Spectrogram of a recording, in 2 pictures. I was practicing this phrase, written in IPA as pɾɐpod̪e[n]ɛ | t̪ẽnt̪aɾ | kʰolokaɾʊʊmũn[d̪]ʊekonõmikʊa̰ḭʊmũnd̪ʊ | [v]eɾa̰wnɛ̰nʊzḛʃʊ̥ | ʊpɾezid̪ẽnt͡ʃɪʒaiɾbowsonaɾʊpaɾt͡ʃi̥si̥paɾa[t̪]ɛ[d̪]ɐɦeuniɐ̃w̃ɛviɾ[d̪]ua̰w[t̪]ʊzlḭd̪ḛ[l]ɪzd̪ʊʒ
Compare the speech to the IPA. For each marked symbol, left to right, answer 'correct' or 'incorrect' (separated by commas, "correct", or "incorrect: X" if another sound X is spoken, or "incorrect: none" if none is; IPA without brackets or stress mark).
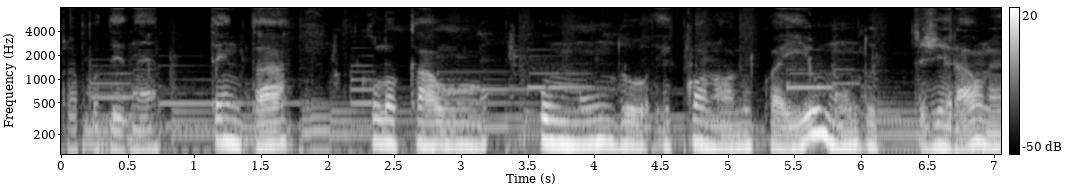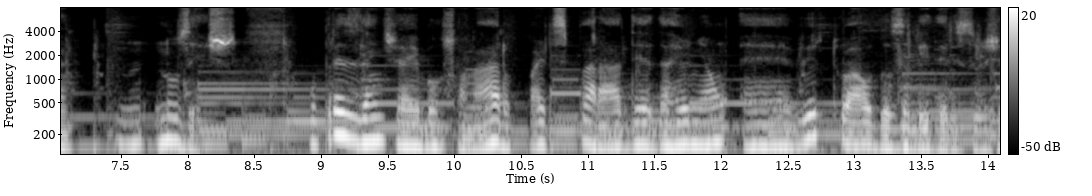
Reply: correct, correct, incorrect: ʒ, incorrect: d̪, correct, incorrect: t̪, incorrect: d̪, incorrect: ɾ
